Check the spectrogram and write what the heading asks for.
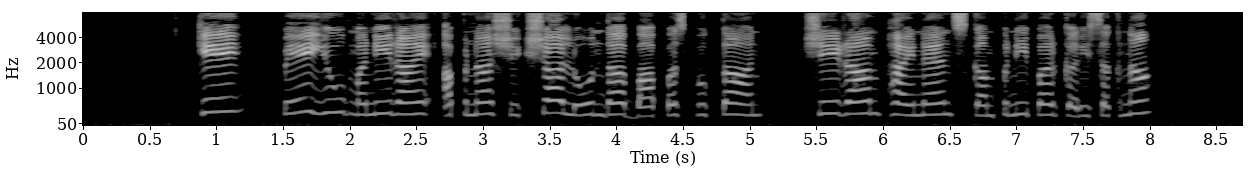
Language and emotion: Dogri, neutral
